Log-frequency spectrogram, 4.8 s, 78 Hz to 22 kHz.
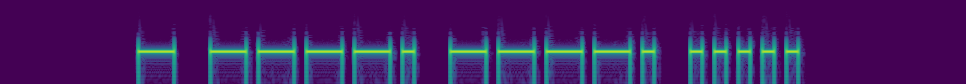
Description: Morse code, heard as a keyed tone, about 20 wpm, 700 Hz. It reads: T995
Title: Numbers - Contest Style - 4-Digit 20wpm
